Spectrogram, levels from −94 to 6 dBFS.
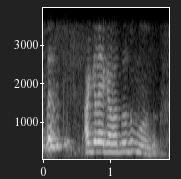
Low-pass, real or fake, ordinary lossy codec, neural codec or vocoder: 3.6 kHz; real; Opus, 64 kbps; none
